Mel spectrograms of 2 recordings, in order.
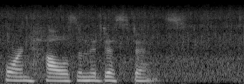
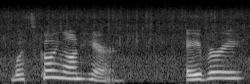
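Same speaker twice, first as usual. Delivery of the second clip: a hint of a questioning grandmother, pitched higher; higher voice, lightly playing a grandma who walks in; grandma's questioning voice, lightly done; lightly voiced grandma; 5 semitones higher than usual. A narrator's reading. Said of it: "Grandma's voice".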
